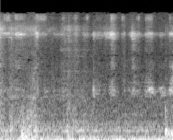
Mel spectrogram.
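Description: Faint room noise with light scratchy rustling.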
